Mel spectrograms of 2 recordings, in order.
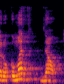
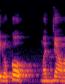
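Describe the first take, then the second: First: "रुको मत" run together, then a break before "जाओ"; pause after मत. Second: "रुको" set apart, then "मत जाओ" together; pause after रुको. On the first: Teacher showing how a moved comma changes the sense, pause after "मत". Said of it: "half stop को हटा के". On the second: Teacher showing the comma telling someone to stay, pause after "रुको". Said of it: "half comma लगा दूंगा". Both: Shown as a demonstration.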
